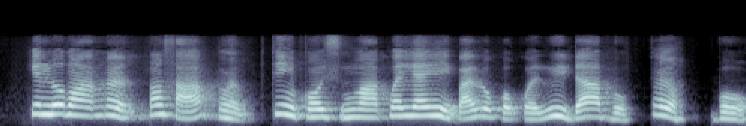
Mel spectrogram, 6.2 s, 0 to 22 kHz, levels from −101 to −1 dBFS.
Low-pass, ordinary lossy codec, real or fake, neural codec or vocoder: none; none; fake; codec, 16 kHz, 0.5 kbps, FunCodec, trained on Chinese and English, 25 frames a second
